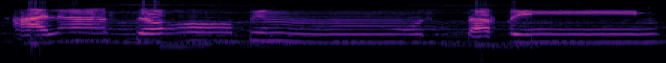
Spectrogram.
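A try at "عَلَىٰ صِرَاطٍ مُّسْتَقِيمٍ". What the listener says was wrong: हाँ, यहाँ सीन को क्लियर करें और इसके बाद ता को भी क्लियर करें। मुस्तकीम।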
